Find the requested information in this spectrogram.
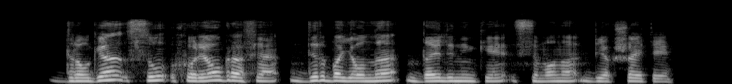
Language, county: Lithuanian, Marijampolė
